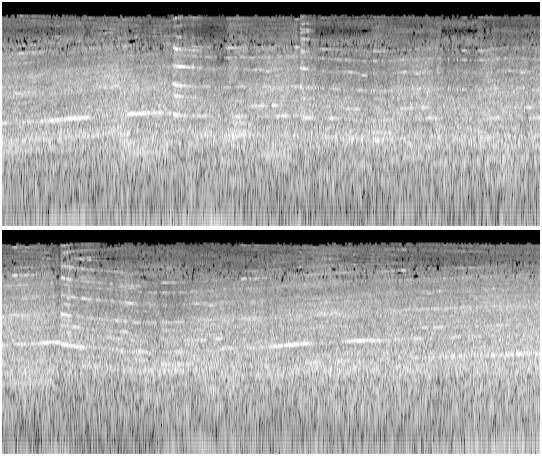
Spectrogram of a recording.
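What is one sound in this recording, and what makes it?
A racing car engine roars loudly, rising and falling in pitch as it shifts gears.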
